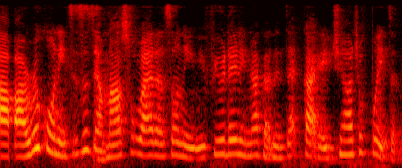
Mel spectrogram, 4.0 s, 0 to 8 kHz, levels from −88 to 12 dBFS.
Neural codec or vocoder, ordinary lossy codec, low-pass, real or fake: codec, 16 kHz, 0.5 kbps, X-Codec, WavLM features, trained on Multilingual LibriSpeech; none; 7.2 kHz; fake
